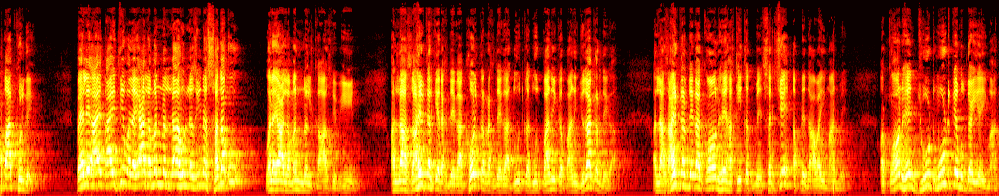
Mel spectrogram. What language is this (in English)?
Urdu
